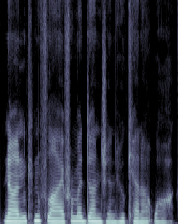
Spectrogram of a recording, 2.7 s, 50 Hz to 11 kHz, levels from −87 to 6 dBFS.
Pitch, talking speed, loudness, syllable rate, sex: 190 Hz, 200 wpm, -16 LUFS, 4.4 syllables/s, female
